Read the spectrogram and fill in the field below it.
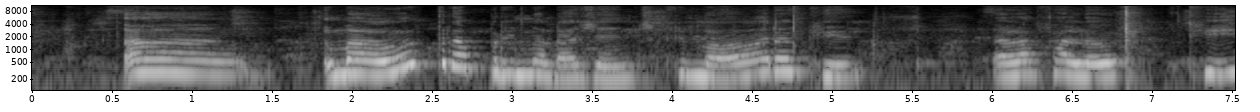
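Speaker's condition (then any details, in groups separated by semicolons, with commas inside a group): Cerebral palsy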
